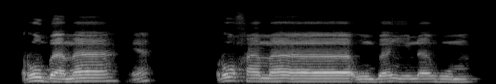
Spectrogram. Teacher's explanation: Ini rohnya harus dibaca tebal.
